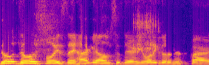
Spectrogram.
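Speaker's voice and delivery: loud, carrying shout.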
